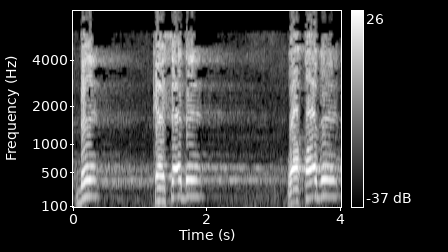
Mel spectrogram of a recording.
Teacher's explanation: تبدأ الباء الساكنة المقلقلة بشفتين مطبقتين ثم انظروا تبتعد الشفتان. لاحظوا وأعيدها للمرة الثالثة، لاحظوا بأن الذي يبتعد هو الشفتان دون الفكين، انظروا أن الفكين لا يتحركان. · Term: باء ساكنة مقلقلة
